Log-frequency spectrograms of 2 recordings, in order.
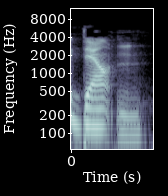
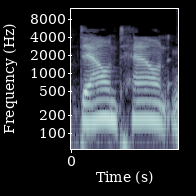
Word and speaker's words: Downton: Well, they say Downton on the show. – I thought it was Downtown. – Well, it's spelled Downtown Abbey, but... – Okay, I don't watch the show. – If you say Downtown Abbey... – People get upset. – People make fun of you.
